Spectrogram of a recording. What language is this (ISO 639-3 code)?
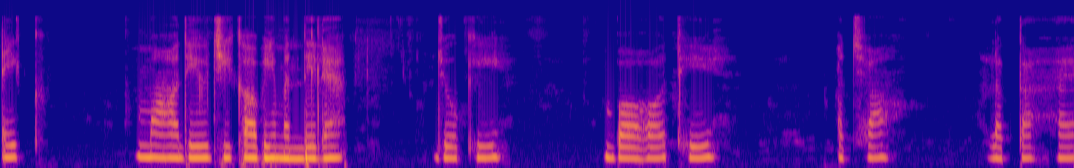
hin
